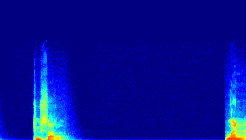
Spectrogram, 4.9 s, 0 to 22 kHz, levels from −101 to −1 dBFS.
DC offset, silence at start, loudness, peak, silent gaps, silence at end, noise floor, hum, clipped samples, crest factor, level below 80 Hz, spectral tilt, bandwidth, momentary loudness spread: under 0.1%; 0.65 s; -25 LUFS; -6 dBFS; none; 0 s; -87 dBFS; none; under 0.1%; 24 dB; -70 dBFS; -7 dB/octave; 8.4 kHz; 11 LU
